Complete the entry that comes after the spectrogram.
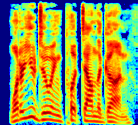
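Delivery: ordinary delivery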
